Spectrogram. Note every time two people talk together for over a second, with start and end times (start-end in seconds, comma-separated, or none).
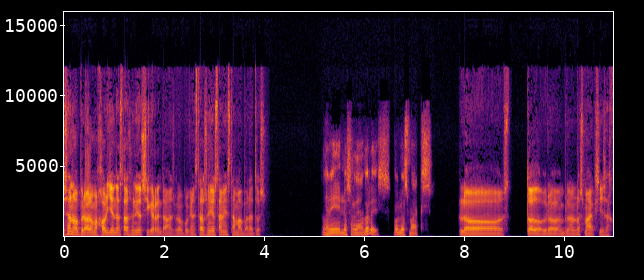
none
